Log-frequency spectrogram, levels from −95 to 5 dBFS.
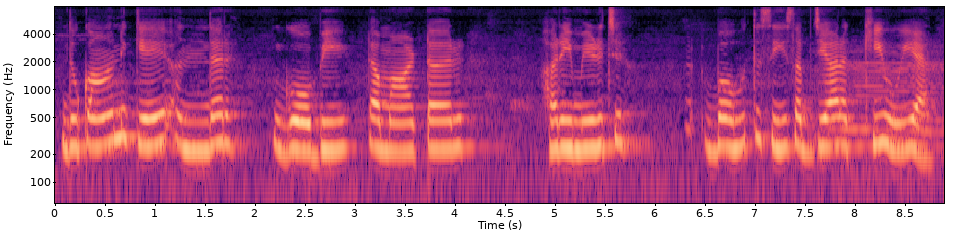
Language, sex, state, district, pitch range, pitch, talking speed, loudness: Hindi, female, Uttar Pradesh, Saharanpur, 230-255 Hz, 240 Hz, 90 wpm, -15 LUFS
